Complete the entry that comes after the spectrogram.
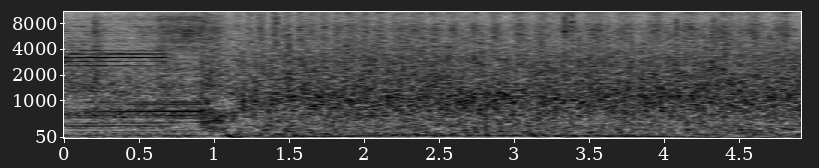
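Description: Loud, dense traffic roar with vehicles rumbling past, a steady wash of engine noise and low rumble; a brief tonal honk-like sound opens before the continuous traffic takes over.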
